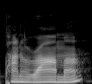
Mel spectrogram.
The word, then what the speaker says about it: panorama: It's spelled P-A-N-O-R-A-M-A. And the same principle applies. So it's panorama in British English and panorama in American English.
